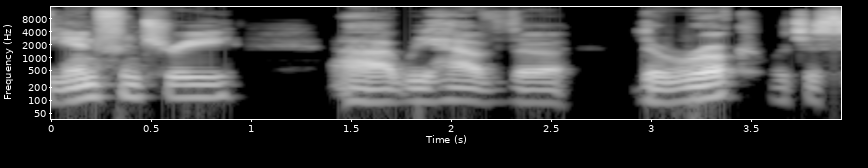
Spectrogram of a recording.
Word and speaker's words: Rukh: Yeah, well, all the pieces I've named from the original Indian chess, Chaturanga, there's the infantry, we have the Rukh, which is spelled R-U-K-H, which stands for chariot.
